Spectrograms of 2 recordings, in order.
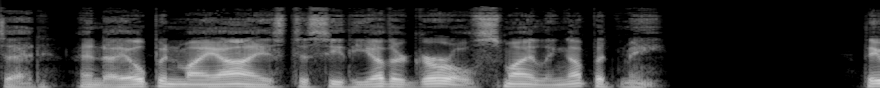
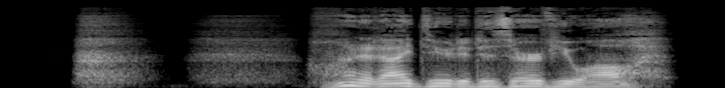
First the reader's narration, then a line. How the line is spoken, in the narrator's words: I panted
